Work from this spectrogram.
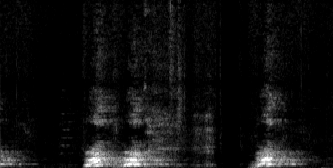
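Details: Leo, a pet German Shepherd, given a new pipe toy to chew and play with, barks loudly: a quick doubled bark, a short pause, then one more deep, full bark, with a quiet background.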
